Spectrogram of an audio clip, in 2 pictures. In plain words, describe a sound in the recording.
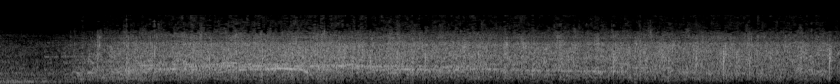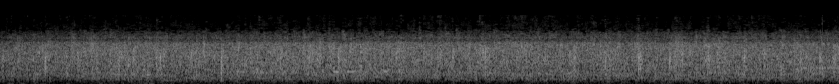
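An audience applauds warmly in a large hall.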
